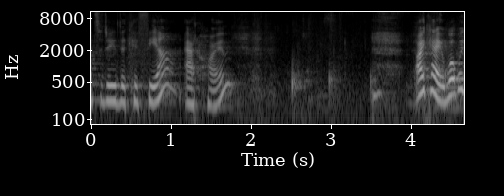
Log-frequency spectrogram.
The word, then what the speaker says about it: kefir: It's technically supposed to be pronounced as kefir with like the rolling. But even if you call it kefir like the lime, those bumpy little limes, that's fine.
